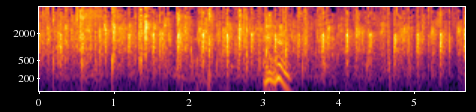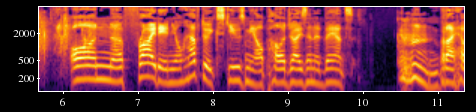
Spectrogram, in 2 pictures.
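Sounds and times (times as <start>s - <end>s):
crowd cheer: 0.0s - 6.1s
audience applause: 0.0s - 6.2s
speech: 3.1s - 3.6s, 6.1s - 11.3s.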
